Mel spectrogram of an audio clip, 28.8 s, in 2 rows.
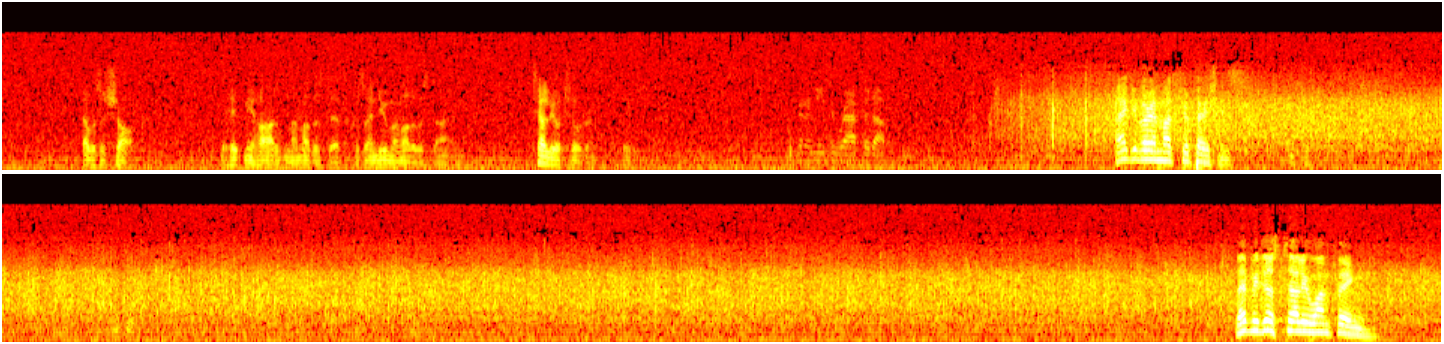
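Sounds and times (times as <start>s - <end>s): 
speech: 0.8s - 1.4s, 2.2s - 4.7s, 5.3s - 6.4s, 8.4s - 9.0s, 11.1s - 12.5s, 26.7s - 28.2s
people applauding a talk: 9.8s - 28.7s.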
